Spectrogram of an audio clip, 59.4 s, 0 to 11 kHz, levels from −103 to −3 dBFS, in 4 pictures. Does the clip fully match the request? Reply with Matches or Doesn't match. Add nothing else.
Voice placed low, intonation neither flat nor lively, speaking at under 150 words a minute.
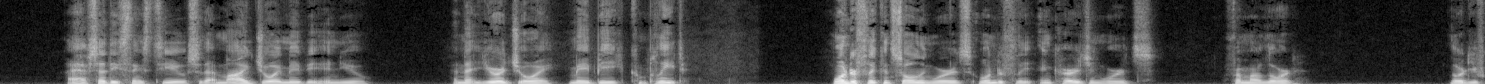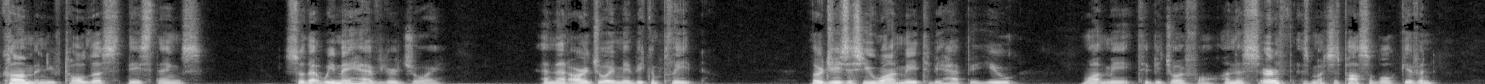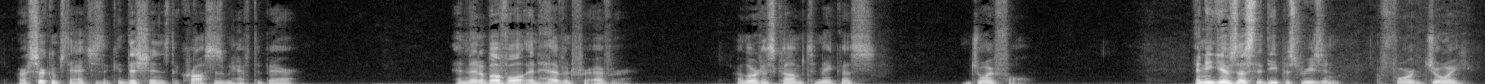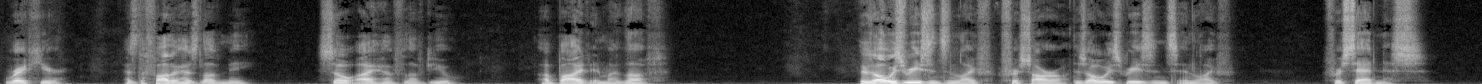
Matches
